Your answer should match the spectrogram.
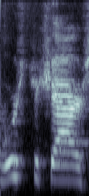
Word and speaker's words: Worcestershire: A teaspoon of Worcestershire sauce. Oh, I said that right, didn't I? – You did.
